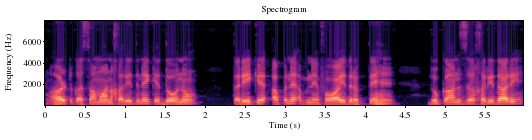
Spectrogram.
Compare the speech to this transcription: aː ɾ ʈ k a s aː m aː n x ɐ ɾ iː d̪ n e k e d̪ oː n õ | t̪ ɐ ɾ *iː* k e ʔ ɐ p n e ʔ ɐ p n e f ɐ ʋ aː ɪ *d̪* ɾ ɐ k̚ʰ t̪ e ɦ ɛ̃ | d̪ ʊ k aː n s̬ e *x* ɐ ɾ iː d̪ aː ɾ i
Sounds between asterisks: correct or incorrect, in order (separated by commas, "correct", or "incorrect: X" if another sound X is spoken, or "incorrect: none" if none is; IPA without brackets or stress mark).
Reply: correct, correct, correct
